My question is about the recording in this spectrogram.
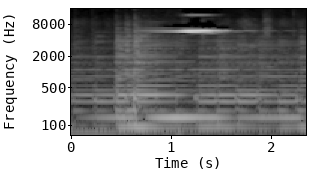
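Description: Live band music led by acoustic guitars, with a fuller, louder entry of the band about half a second in.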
